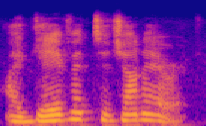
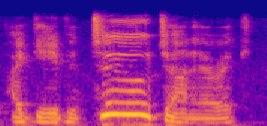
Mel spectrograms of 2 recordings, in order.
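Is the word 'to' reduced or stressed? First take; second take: reduced; stressed. First: The word 'to' is unstressed, with its vowel swallowed. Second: The word 'to' is stressed, with its full vowel. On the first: The speaker calls it right. "there's no stress on to because it's not important" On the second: The speaker calls it wrong. "if you put stress on to, it sounds really weird"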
